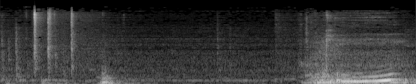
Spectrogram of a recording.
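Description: A wooden drawer pulled open on its runners about three seconds in: a loud sliding rumble with a rising squeal that ends as the drawer stops. Before it come a few light clicks and a soft knock from hands on the wooden cabinet.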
